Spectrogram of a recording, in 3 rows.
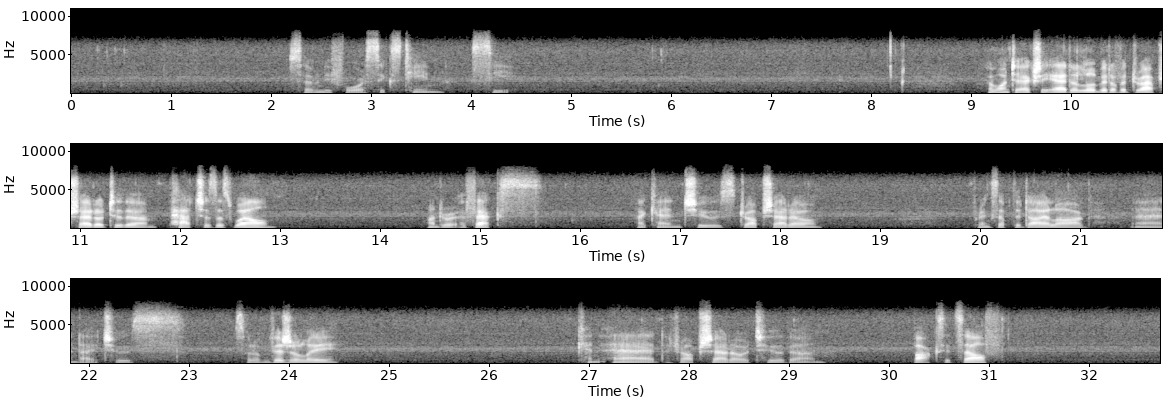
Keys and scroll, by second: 2.0-2.9 typing.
